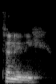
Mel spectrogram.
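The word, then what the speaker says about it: Teaninich: you know, put putting far too much emphasis on the t at the start, te ea as in the drink, but apparently it's tenik. So I'll take the word for it. But anyway, how do you say it? Tenik. Ten. It's almost like it's t i n rather than teen.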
